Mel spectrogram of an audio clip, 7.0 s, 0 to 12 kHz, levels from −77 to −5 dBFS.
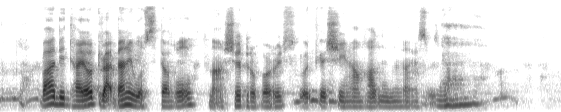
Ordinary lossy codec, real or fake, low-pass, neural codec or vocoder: MP3, 64 kbps; fake; 9.9 kHz; autoencoder, 22.05 kHz, a latent of 192 numbers a frame, VITS, trained on one speaker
